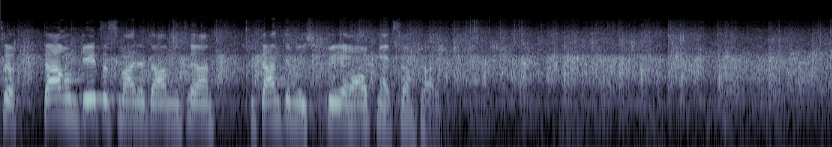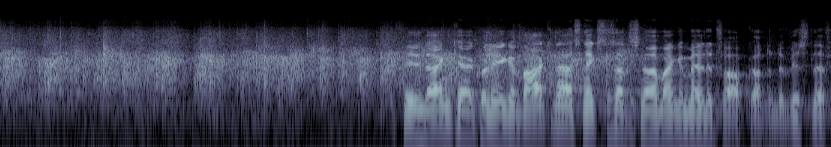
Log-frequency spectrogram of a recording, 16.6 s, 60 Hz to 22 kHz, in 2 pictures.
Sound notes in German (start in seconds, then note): 4.8 Beifall bei dem BÜNDNIS 90/DIE GRÜNEN und der CDU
